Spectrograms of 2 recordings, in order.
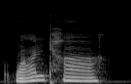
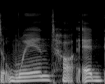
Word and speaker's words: Wantagh: over the Wantagh State Parkway when he struck an overpass in East Meadow and attempted to flee was allegedly drunk.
